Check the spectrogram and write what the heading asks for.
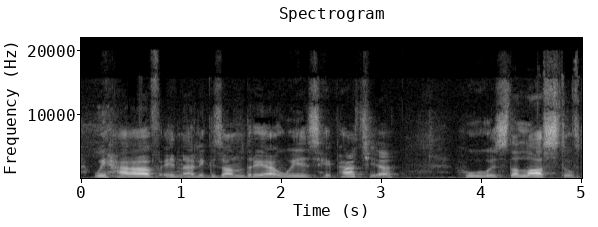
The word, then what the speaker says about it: Hypatia: have in Alexandria with HIPAA who is the last of the new platonist uh The Savage murdering of HIPAA uh or hypatia as others pronounce her uh Egyptian wisdom had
